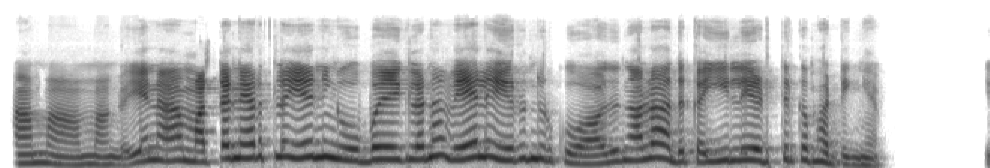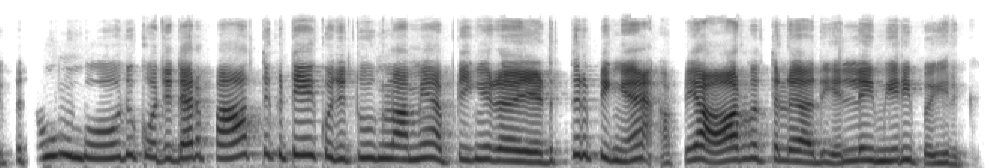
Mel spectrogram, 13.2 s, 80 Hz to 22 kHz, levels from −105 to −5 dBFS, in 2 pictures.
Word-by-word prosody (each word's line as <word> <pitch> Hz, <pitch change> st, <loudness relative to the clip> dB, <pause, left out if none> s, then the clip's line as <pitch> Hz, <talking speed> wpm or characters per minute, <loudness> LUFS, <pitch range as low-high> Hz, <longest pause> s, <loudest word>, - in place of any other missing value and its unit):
ஆமா, 205 Hz, -1 st, -8 dB
ஆமாங்க. 175 Hz, -1 st, -11 dB
ஏன்னா, 275 Hz, 0 st, -3 dB, 0.2 s
மத்த 240 Hz, +6 st, +1 dB
நேரத்தில் 340 Hz, +1 st, -1 dB
ஏன் 345 Hz, -1 st, +1 dB
நீங்க 325 Hz, -4 st, -2 dB
உபயோகிக்கலன்னா 295 Hz, +6 st, -1 dB
வேலை 345 Hz, +3 st, +2 dB
இருந்திருக்கும் 275 Hz, -10 st, -7 dB
அதனால 270 Hz, +7 st, -5 dB
அத 235 Hz, -, -5 dB
கையிலேயே 270 Hz, +4 st, -2 dB
எடுத்துருக்க 270 Hz, +3 st, -10 dB
மாட்டீங்க. 175 Hz, -6 st, -8 dB, 0.8 s
இப்ப 230 Hz, +6 st, -14 dB
தூங்கும்போது 340 Hz, -2 st, -2 dB
கொஞ்சம் 315 Hz, -3 st, -2 dB
நேரம் 340 Hz, +1 st, +2 dB
பார்த்துக்கிட்டே 395 Hz, +4 st, +2 dB
கொஞ்சம் 300 Hz, -3 st, -2 dB
தூங்கலாமே 315 Hz, -1 st, +1 dB
அப்படிங்கிற 295 Hz, -1 st, -1 dB, 0.3 s
எடுத்திருப்பீங்க 275 Hz, -, -2 dB, 0.3 s
அப்படியே 265 Hz, +9 st, +1 dB, 0.2 s
ஆர்வத்தில் 285 Hz, -2 st, +3 dB
அது 220 Hz, -2 st, -3 dB
எல்லை 270 Hz, +2 st, +3 dB
மீறி 280 Hz, +1 st, 0 dB
போயிருக்கு. 200 Hz, -2 st, -6 dB
290 Hz, 135 wpm, -23 LUFS, 245-325 Hz, 0.8 s, ஆர்வத்தில்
